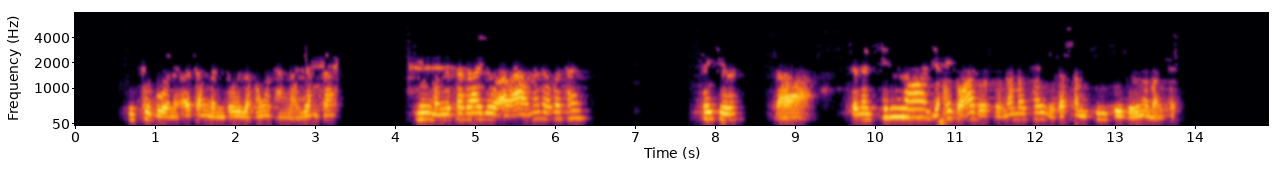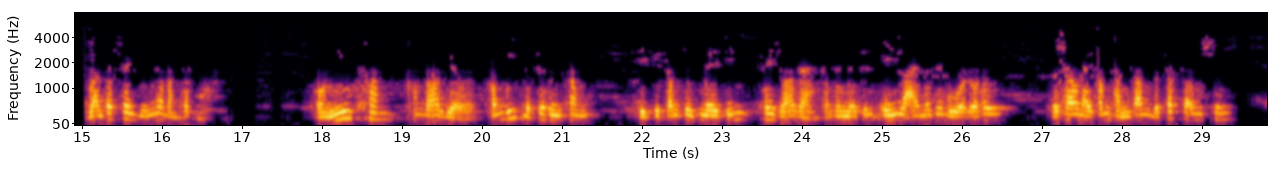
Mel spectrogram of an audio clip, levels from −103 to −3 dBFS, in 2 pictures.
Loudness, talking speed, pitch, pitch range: -18 LUFS, 205 wpm, 155 Hz, 130-175 Hz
